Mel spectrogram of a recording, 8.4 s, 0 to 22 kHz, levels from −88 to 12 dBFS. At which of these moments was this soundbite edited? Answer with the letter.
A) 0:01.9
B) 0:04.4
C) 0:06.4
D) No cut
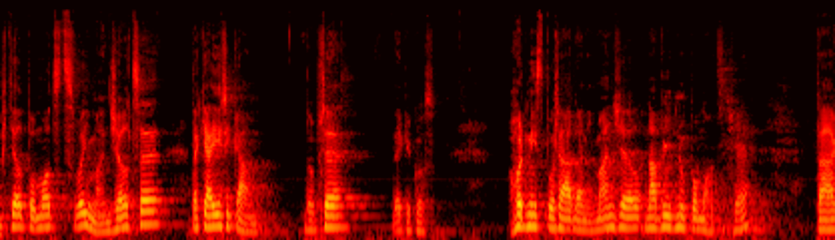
A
